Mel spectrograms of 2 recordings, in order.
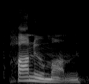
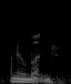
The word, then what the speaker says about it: Hanuman: Also, uh, it's pronounced Hanuman. Hanuman. Nerd. Nerd. Saying words correctly. Get him. Yeah. Well, I mean, I I just Googled how to pron my dyslexia kicks in and I mess it up. Fair. I mean, also, it's just like, where does the emphasis go? How do you pronounce is it man or man? And it's apparently man.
